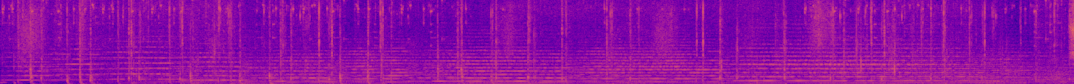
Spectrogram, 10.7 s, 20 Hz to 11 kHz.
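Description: Horse galloping in the Witcher 3 video game, with rapid rhythmic hoofbeats under layered game music and ambience lasting throughout.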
